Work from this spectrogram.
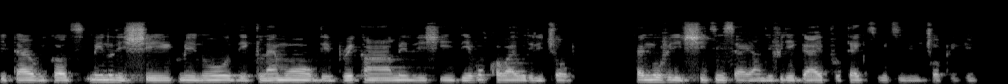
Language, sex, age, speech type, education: Nigerian Pidgin, male, 46-60, spontaneous, tertiary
